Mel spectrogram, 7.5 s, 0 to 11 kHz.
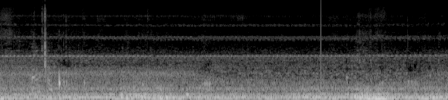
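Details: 2020 Ford Ranger 10R80 automatic transmission: steady high-pitched whine above road rumble while driving.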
